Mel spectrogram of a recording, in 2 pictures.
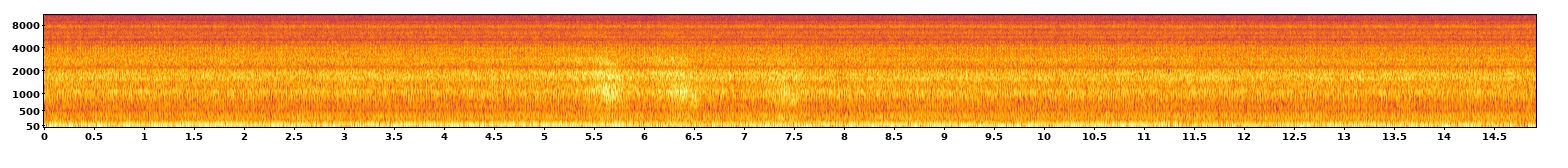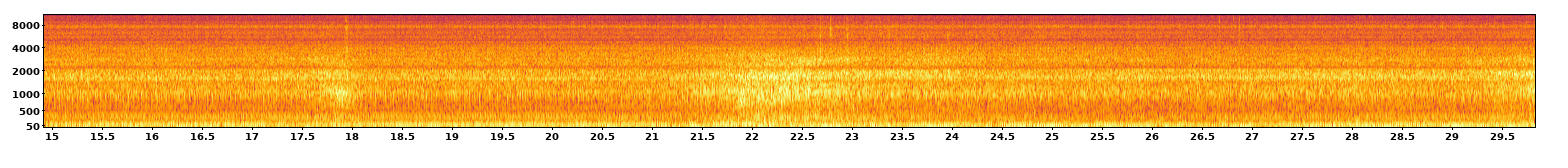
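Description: Honda Super Cub C125's single-cylinder four-stroke engine running steadily at cruising speed, with a few brief swells of rushing noise, the loudest about two-thirds of the way through.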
